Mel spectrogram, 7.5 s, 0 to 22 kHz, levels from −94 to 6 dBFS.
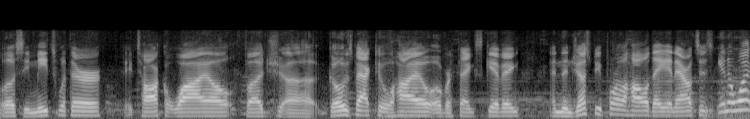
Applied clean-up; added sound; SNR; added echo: neural separator model SepFormer DNS4.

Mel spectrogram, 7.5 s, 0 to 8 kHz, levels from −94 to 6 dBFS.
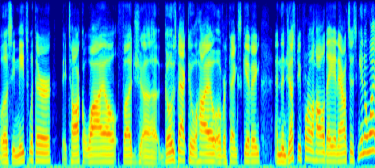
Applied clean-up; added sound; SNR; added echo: none; none; none; none.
